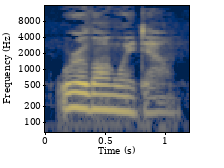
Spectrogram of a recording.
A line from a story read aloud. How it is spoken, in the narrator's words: he replied, his tone weary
